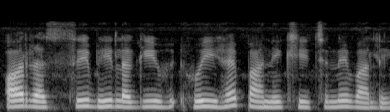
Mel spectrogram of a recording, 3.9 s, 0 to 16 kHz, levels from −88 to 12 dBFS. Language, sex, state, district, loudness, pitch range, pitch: Hindi, female, Uttar Pradesh, Lucknow, -18 LUFS, 175-190 Hz, 185 Hz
